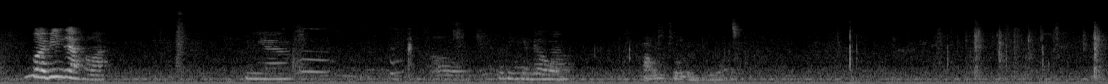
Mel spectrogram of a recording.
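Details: A cat gives one loud, drawn-out meow at the start, its pitch bending upward then falling, followed by quieter voiced sounds mixed with human speech and scattered soft clicks.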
